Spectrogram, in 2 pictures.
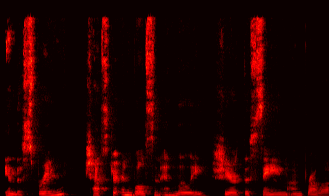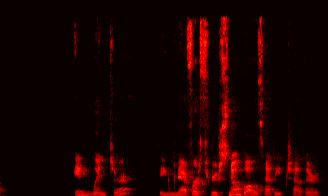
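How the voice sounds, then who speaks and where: A woman reading a picture book aloud in an expressive, deliberate teacher's manner aimed at children. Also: lowish voice, vocal fry, poor audio. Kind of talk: storybook read-aloud, speaking to children.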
